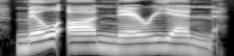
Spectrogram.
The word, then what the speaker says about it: millenarian: Another advanced peak performance word is millenarian, pronounced mill-a-narian.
